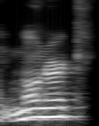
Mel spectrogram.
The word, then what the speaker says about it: monarch: Muchas palabras en inglés, por ejemplo, que tienen la CH, se van a pronunciar como, por ejemplo, en la palabra technology, y no decimos technology, right? So we say tech, monarch, and so on.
